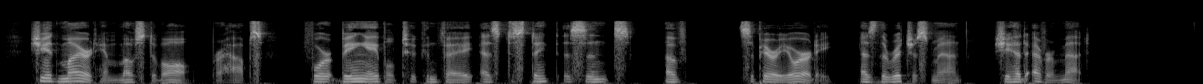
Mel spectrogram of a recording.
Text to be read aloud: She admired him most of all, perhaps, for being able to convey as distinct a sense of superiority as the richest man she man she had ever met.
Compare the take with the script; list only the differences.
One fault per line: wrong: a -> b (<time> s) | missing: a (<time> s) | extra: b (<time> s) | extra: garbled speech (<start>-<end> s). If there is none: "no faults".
missing: man she (10.1 s)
